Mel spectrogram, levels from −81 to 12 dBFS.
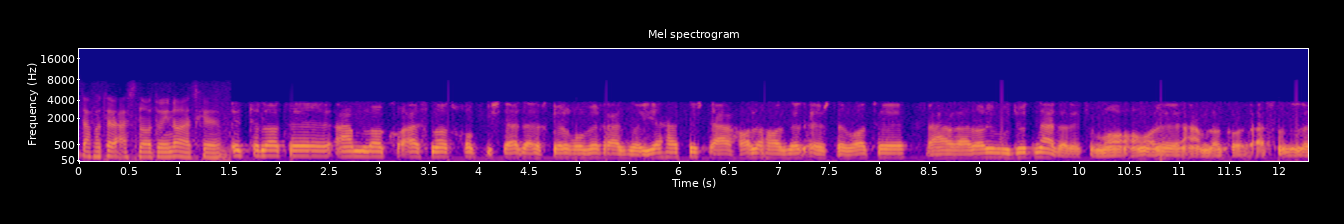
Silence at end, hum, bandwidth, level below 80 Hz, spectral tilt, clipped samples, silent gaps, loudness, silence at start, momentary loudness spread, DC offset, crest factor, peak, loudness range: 0 s; none; 7 kHz; -54 dBFS; -8.5 dB/octave; under 0.1%; none; -18 LUFS; 0 s; 4 LU; 0.2%; 10 dB; -6 dBFS; 1 LU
